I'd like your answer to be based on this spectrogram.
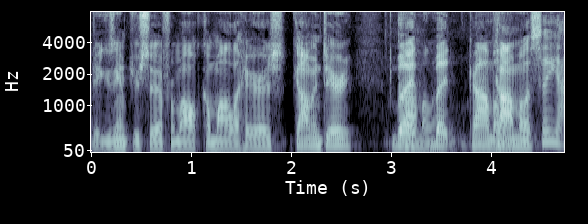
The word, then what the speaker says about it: Kamala: That's her name. It's Kamala. Say it right.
